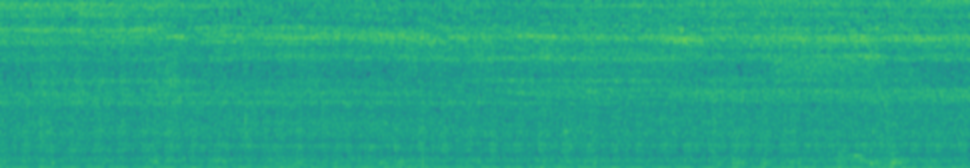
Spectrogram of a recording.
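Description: A steady low mechanical hum with faint hiss and soft background sounds: a nebulizer compressor running during a breathing treatment.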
